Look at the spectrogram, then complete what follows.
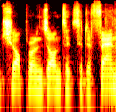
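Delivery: ordinary talk, nothing marked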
